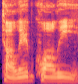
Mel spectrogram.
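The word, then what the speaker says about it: Talib Kweli: the dual composers of rapper most deaf and talib quality that's how you say his name they're they're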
